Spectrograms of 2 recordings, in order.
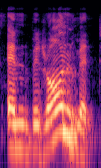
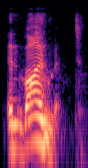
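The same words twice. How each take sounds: First: Every letter is sounded, as it is spelled. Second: The middle syllables are reduced, not as spelled. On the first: The speaker calls it wrong. "it is not pronounced as environment" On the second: The speaker calls it right. "it's pronounced as environment"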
